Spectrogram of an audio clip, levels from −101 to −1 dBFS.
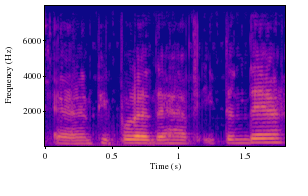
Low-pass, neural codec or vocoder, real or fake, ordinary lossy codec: none; codec, 16 kHz, 0.4 kbps, LongCat-Audio-Codec; fake; none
